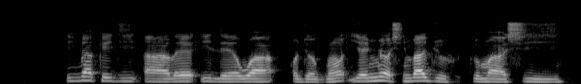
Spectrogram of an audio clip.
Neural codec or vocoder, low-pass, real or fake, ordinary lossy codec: codec, 16 kHz, 16 kbps, FunCodec, trained on Chinese and English, 50 frames a second; 7.2 kHz; fake; none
